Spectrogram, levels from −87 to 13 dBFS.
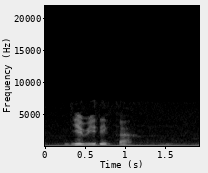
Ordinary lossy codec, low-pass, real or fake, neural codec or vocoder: MP3, 64 kbps; 7.2 kHz; fake; codec, 16 kHz, 8 kbps, FunCodec, trained on Chinese and English, 25 frames a second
